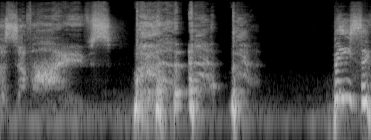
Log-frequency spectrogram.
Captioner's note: coughing and hacking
